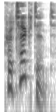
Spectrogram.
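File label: "protectant", British English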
